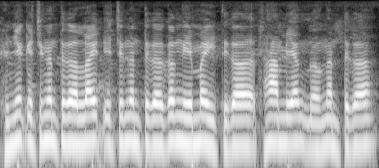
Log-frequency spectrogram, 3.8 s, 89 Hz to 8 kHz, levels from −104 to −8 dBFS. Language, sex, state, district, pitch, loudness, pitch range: Wancho, male, Arunachal Pradesh, Longding, 170 Hz, -14 LUFS, 160-175 Hz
